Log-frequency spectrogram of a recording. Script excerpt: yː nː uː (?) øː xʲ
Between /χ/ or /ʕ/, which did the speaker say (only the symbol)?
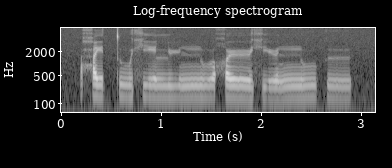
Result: χ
